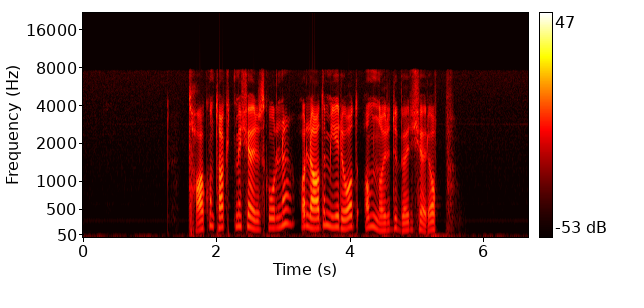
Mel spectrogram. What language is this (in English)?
Norwegian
